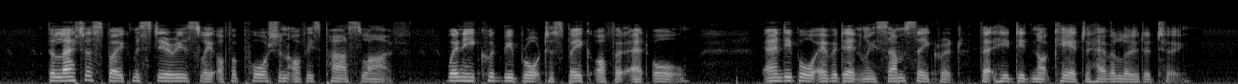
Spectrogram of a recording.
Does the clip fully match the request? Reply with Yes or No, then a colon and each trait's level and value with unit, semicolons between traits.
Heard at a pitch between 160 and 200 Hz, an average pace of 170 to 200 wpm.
No: medium, 145 Hz; average, 180 wpm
